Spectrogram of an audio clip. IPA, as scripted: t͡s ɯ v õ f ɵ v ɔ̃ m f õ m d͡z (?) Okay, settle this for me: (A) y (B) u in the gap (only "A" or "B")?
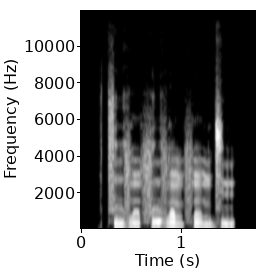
A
